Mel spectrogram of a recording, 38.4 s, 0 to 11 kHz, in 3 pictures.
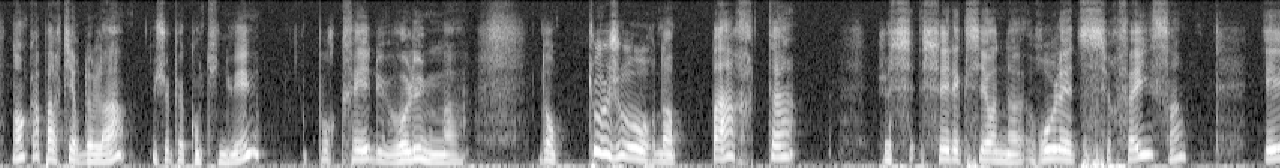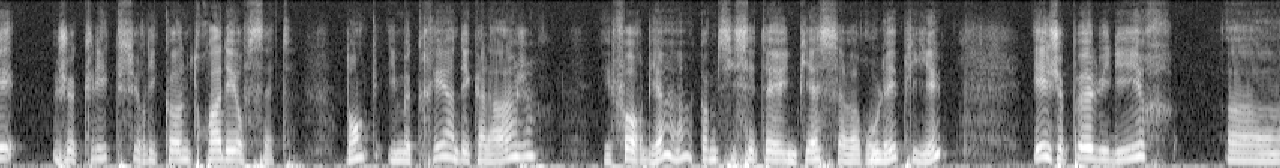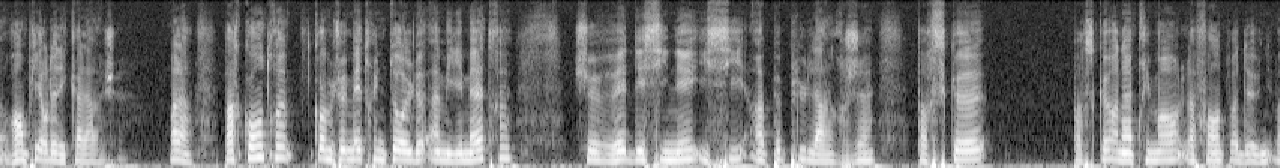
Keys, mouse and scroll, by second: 3.7 KP_1, 4.6 scroll up 1, 5.1-5.9 right drag, 9.5 click, 13.9 click, 15.1 click, 16.9 scroll up 2, 17.5-18.6 right drag, 18.8 scroll up 2, 26.6 click, 29.8 click, 34.7-35.4 scroll up 2, 35.9 scroll up 1.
